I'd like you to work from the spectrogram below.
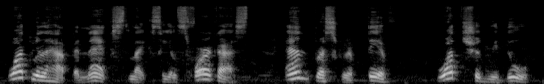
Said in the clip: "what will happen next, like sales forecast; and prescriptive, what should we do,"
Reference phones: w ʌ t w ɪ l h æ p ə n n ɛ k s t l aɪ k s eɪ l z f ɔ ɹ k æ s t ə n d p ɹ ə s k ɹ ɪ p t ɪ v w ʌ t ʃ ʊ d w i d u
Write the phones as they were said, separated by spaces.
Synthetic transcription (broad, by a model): w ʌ t w ɪ l h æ p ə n n ɛ k s t l aɪ k s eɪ l s f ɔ ɹ k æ s t ə n d p ɹ ə s k ɹ ɪ p t ɪ v w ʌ t ʃ ʊ d w i d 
